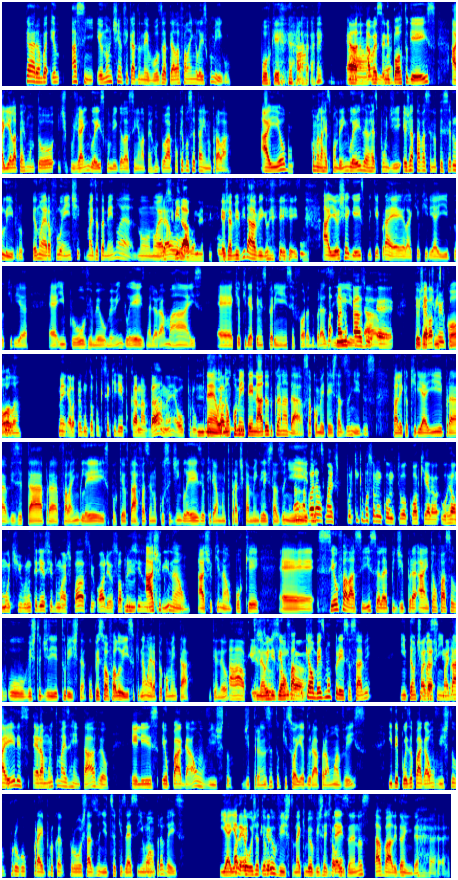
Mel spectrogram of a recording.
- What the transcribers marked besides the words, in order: laugh; other background noise; unintelligible speech; laughing while speaking: "inglês"; in English: "improve"; laugh
- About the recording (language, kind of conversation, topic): Portuguese, podcast, Como uma experiência de viagem mudou a sua forma de ver outra cultura?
